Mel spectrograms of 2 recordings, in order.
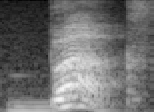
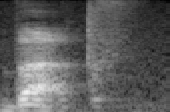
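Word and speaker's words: box: なるんですと発音がちょっと気をつけて欲しくてこれ BO なんですけど場になります場この O がねあの発音になることて結構多いんですけどバックスと言いますバックスいいかなで 2 番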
